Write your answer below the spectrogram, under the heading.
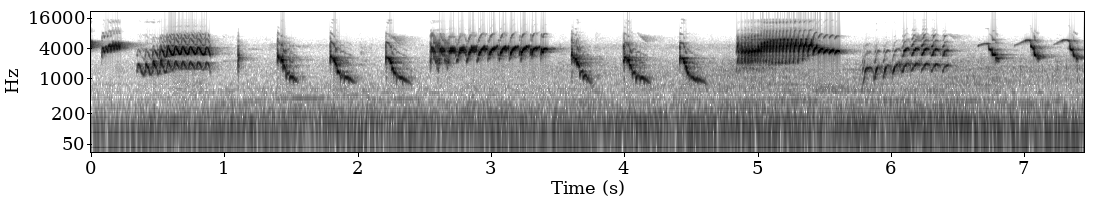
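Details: Stressed Asian pied starling in full, varied lure song that gets other birds to answer: a quick run of harsh chatters, sharp falling whistles, buzzy rattles and a loud grating burst, with no other sounds.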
